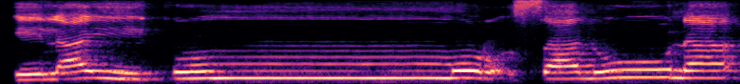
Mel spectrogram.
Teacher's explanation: تھوڑی سی دیری کی، تھوڑی سی آواز کو آپ ناک کے بانسے میں لے گئے، یعنی ناک کا جو نوسٹرل کا اندر والا سائڈ ہے جس کو ہم خشوم بھی کہتے ہیں، اس کے اندر لے گئے، آپ نے غنہ ادا کیا۔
